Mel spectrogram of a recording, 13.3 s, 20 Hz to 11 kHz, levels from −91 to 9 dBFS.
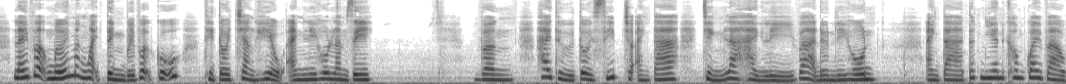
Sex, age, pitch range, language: female, 10-29, 185-245 Hz, Vietnamese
